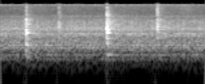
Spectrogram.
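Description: Sliced onions and chopped red chilli sizzling steadily in a frying pan, stirred with a spatula that knocks against the pan three times.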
